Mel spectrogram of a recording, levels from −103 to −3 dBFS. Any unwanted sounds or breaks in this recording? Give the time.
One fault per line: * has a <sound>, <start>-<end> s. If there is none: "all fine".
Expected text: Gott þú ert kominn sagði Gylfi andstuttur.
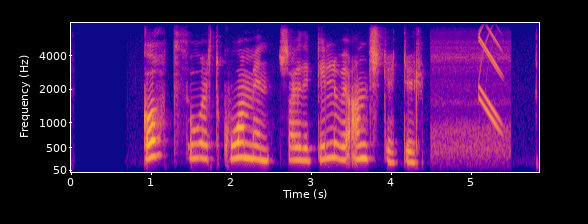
* has a chirp, 5.1-5.4 s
